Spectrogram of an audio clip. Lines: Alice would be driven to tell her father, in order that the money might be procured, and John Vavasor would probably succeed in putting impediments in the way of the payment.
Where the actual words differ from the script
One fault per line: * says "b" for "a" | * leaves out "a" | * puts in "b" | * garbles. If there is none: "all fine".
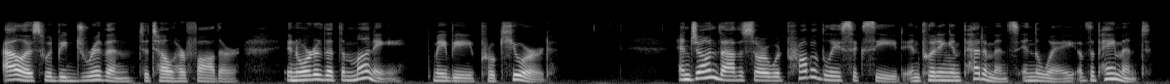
* says "may" for "might"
